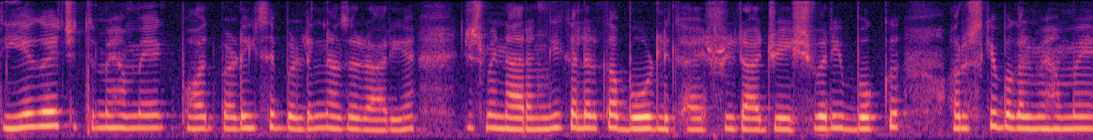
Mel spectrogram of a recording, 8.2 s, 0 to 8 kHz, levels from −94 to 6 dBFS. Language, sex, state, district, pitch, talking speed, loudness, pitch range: Hindi, female, Uttar Pradesh, Hamirpur, 255 Hz, 225 wpm, -17 LUFS, 245-270 Hz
